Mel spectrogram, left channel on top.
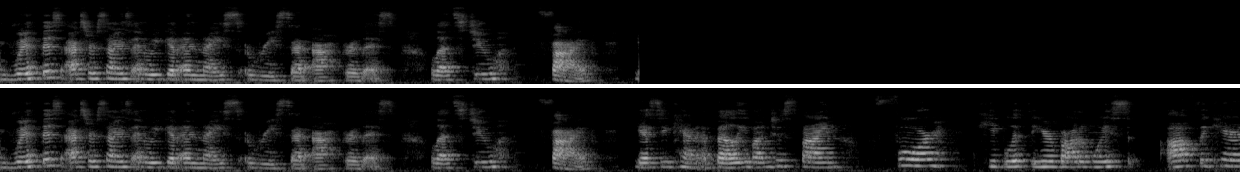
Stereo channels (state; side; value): drops out; left; at 6.4 s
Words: with this exercise, and we get a nice reset after this. Let's do 5. Yes, you can. A belly button to spine. 4. Keep lifting your bottom waist off the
